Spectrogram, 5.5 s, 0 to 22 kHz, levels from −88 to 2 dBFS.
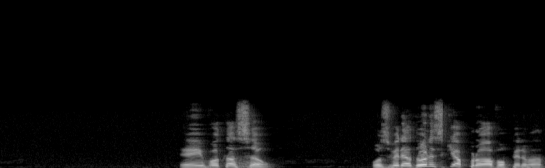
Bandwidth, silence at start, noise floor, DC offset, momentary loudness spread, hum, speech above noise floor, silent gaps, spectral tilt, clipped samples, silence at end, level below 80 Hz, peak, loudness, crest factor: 9 kHz; 1.8 s; -73 dBFS; under 0.1%; 12 LU; none; 48 dB; none; -5 dB/octave; under 0.1%; 0 s; -80 dBFS; -8 dBFS; -26 LUFS; 20 dB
